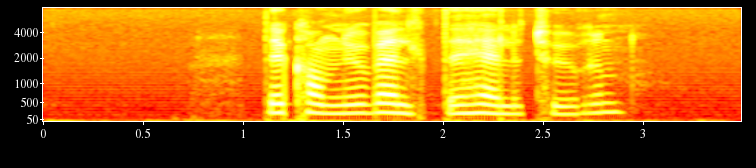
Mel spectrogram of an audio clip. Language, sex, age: Norwegian, female, 18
